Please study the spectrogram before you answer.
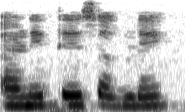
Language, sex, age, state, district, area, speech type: Marathi, female, 18-30, Maharashtra, Nagpur, urban, spontaneous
